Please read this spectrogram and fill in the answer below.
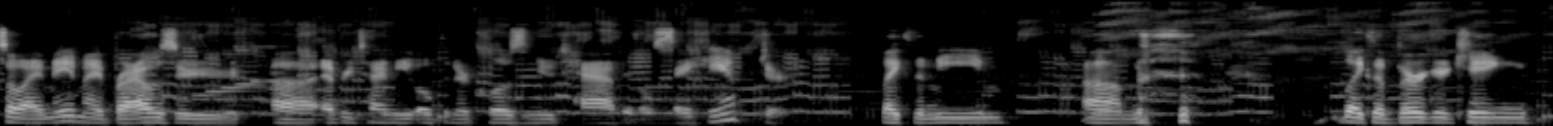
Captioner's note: laughs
